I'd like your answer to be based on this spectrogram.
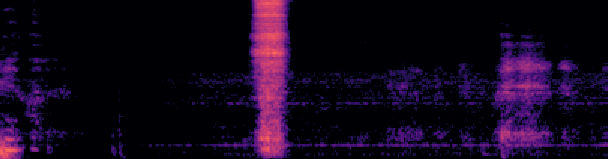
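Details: Strong, forceful, breathy, wet sneezes from an adult; a normal reflex clearing an irritant from the nose.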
